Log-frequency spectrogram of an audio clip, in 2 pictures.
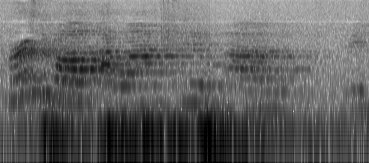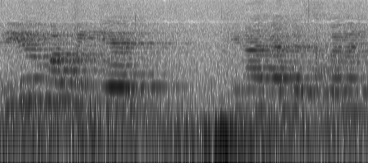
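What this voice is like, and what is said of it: Projected teacher voice. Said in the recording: “I'll use my teacher voice. ... I have a teacher voice.”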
